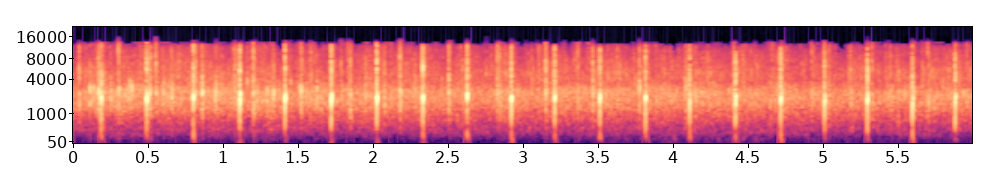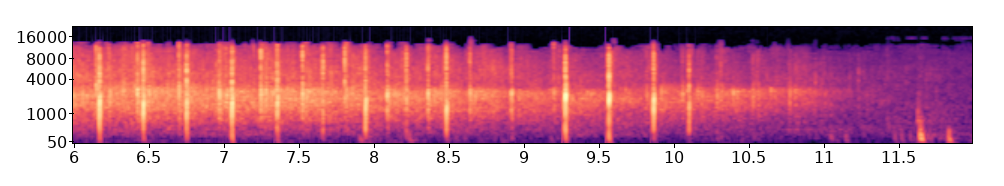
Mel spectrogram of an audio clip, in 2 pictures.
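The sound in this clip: Audience applause welcomes a speaker on stage. Sharp individual claps stand out over a softer wash of clapping, then thin out and die away near the end.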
